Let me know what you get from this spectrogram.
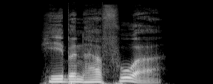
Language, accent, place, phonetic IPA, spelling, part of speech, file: German, Germany, Berlin, [ˌheːbn̩ hɛɐ̯ˈfoːɐ̯], heben hervor, verb, De-heben hervor.ogg
- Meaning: inflection of hervorheben: 1. first/third-person plural present 2. first/third-person plural subjunctive I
